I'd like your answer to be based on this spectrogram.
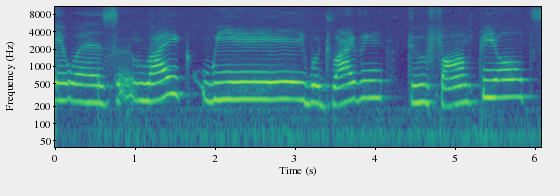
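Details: Example of sound prolongation, the third type of stuttering, with the speaker prolonging the 'e' vowel in 'we'; stuttering with sound prolongation.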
